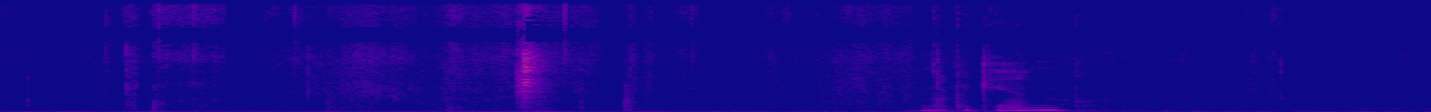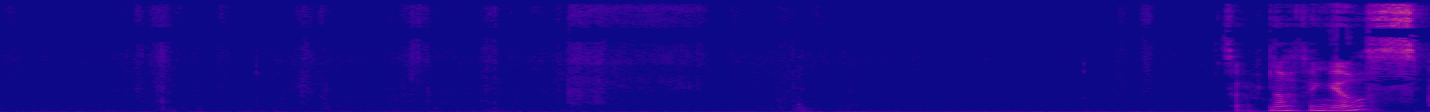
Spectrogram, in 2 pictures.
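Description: Thread pulls through fabric with a soft rasp.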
